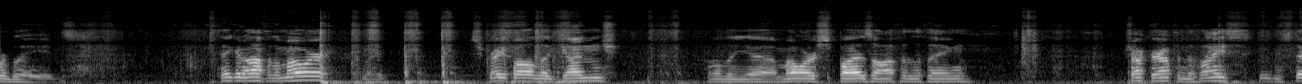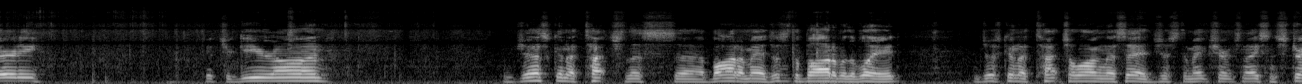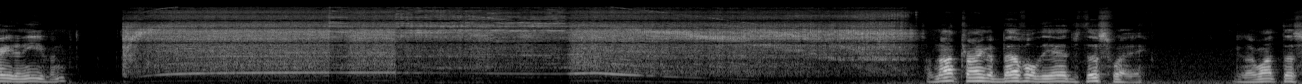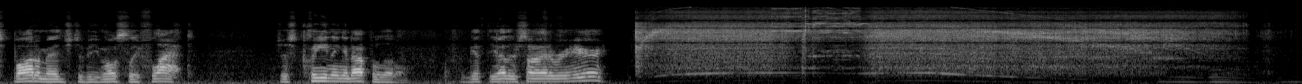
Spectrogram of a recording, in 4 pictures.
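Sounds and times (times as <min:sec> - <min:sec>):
angle grinder grinding steel: 0:27.3 - 0:35.2, 0:45.4 - 0:51.6.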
